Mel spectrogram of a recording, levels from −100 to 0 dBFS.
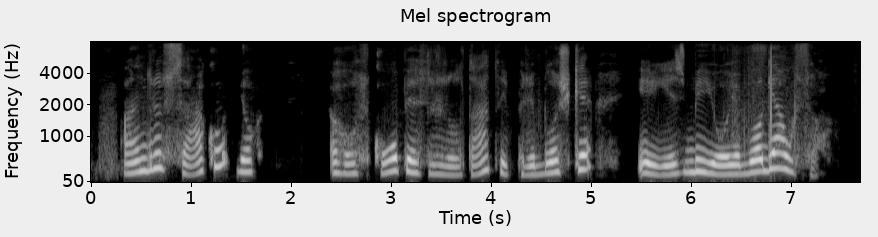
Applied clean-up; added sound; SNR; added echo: none; none; none; none.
